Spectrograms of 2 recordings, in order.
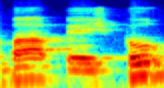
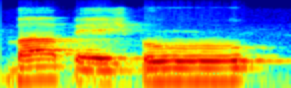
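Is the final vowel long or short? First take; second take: short; long. First: The final vowel is kept short. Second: The final vowel is drawn out long. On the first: The speaker calls it right. "ब सिर्फ़ पेश है, तो बा पेश बू पढ़ा जाएगा" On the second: The speaker calls it wrong. "तो इस तरह पढ़ना गलत है।"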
